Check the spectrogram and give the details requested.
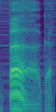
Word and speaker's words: burgh: eat it too as the city's name uses the bur spelling but is instead pronounced as Berg that H really should not be there yet for a variety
